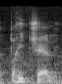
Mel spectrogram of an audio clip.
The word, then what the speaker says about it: Torricelli: Mas como o cara é italiano, né? É Evangelista Torricelli. Italiano, então você tem que pronunciar italiano, é Torricelli, tá?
